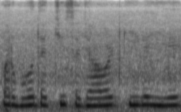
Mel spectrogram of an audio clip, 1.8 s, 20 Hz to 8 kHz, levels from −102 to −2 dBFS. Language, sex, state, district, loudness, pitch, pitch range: Hindi, male, Uttar Pradesh, Ghazipur, -15 LUFS, 210 Hz, 205-220 Hz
